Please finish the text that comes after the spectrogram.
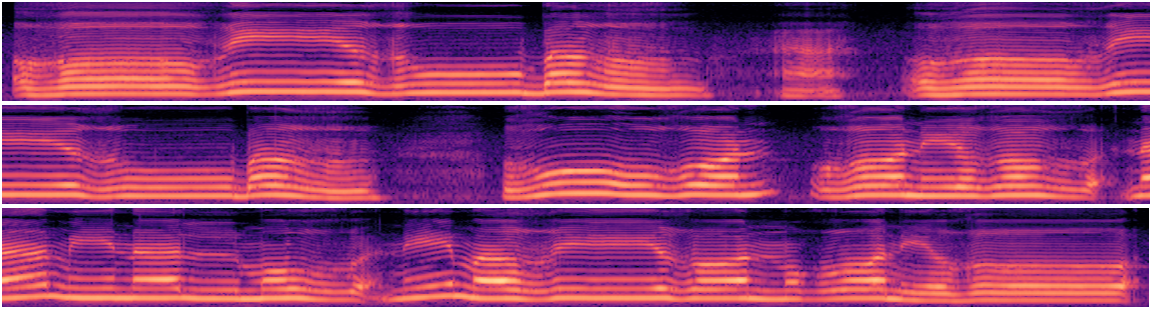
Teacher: Sifatnya itu yaitu adanya getaran, mengalirnya suara, dan pangkal lidah terangkat. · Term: huruf ghain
